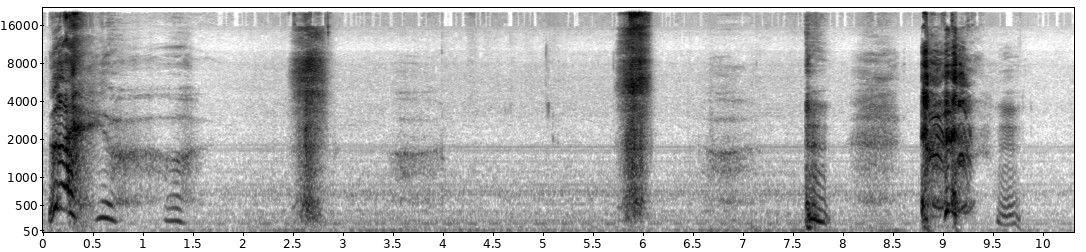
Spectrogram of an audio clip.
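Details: Allergy sneezing and coughing on a very hot day: a run of about five sharp sneezes and coughs over ten seconds, with breaths between them.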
